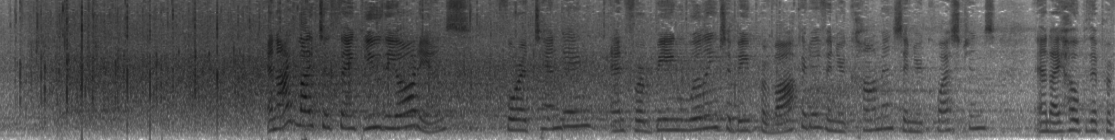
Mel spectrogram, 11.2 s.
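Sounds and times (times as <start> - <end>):
audience applause for faculty presenters: 0.0 - 8.2
speech: 2.7 - 11.1.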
